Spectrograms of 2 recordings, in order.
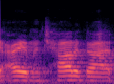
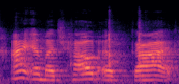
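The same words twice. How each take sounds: First: Said in the usual way. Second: Put-on slow, each word weighted: "I am a child of God"; emphatic affirmation. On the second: Shown as a demonstration.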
